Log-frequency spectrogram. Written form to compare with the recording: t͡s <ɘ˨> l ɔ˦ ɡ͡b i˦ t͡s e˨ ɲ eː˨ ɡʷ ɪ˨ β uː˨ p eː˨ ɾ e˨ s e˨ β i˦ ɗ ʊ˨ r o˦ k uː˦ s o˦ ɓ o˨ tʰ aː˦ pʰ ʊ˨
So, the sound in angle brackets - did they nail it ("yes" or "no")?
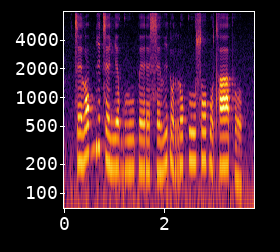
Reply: no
